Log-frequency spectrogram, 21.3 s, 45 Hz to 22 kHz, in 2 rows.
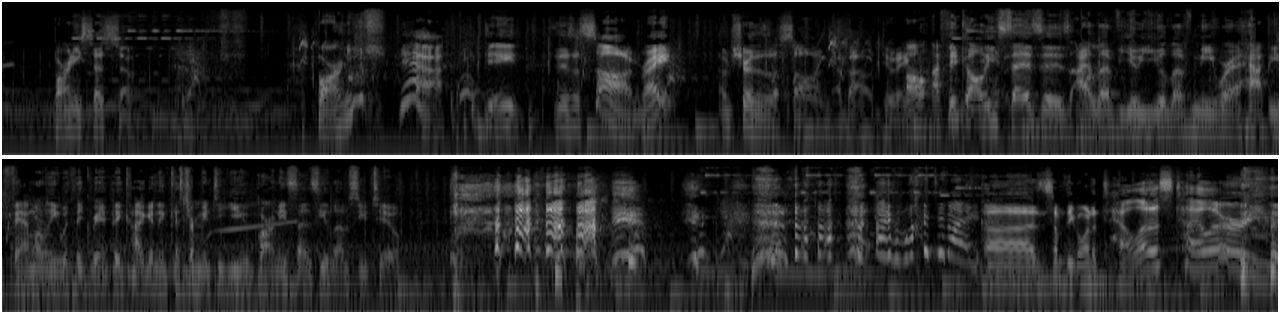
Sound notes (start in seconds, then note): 14.3 loud laughing; 16.3 giggling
